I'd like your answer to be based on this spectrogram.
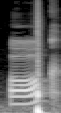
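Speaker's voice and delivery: ok as the short, opened vowel of book. Shown as a demonstration. Teacher isolating the open vowel, short ok. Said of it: "the second one was open".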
